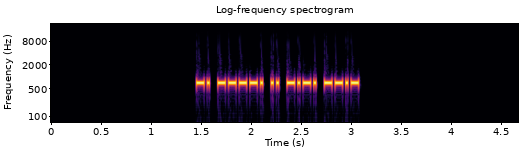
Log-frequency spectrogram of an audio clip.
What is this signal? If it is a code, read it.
Morse code, heard as a keyed tone, about 41 wpm, 700 Hz. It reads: N9ICQ
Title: USA Call Signs - 5 Characters - Repeated 2x - 45wpm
